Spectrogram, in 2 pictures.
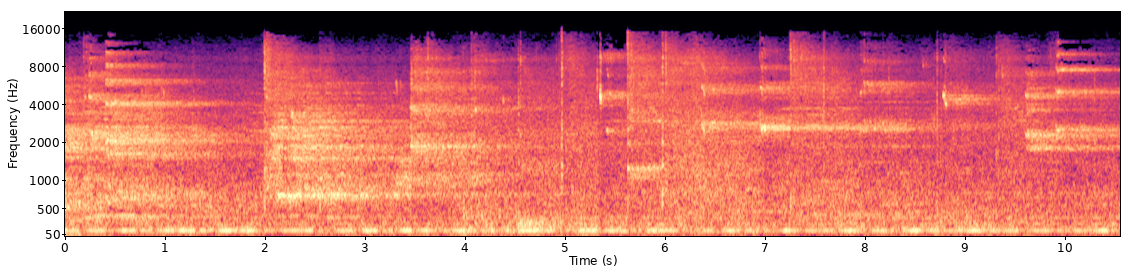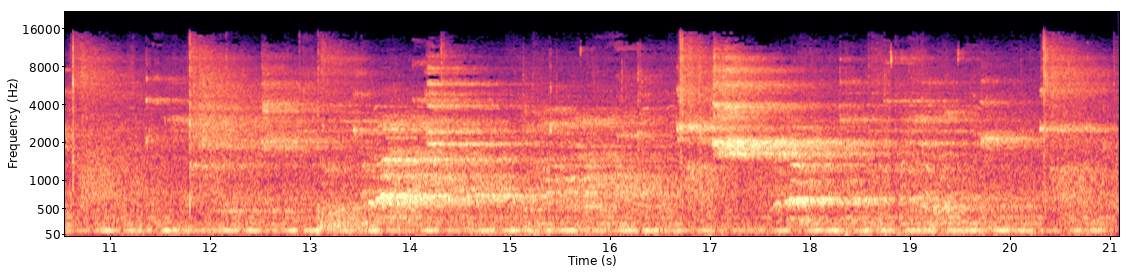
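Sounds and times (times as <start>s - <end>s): steady low hum: 0.0s - 21.0s
shoes squeaking on floor: 0.1s - 1.0s, 3.4s - 4.6s, 5.3s - 10.6s, 11.4s - 11.8s, 12.4s - 14.7s, 17.0s - 17.6s, 18.2s - 21.0s
rackets striking shuttlecock: 2.0s - 2.5s, 3.7s - 7.9s, 8.6s - 11.1s, 11.7s - 13.5s, 16.2s - 17.6s, 20.3s - 21.0s.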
